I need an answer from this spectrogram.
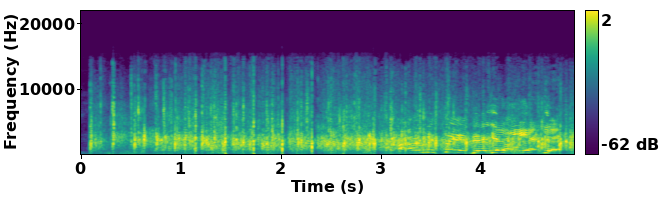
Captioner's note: audience applauding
